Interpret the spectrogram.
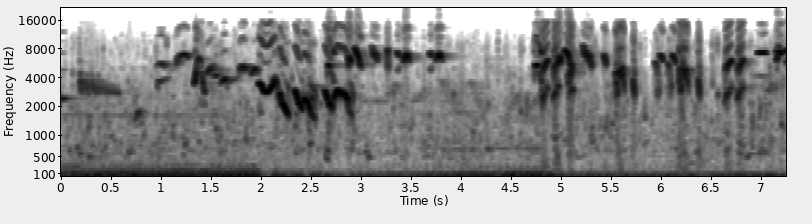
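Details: Orange-headed thrush singing in clear, varied bursts: looping whistled phrases that rise and fall, mixed with quick scratchy notes. The phrases come in two main runs with a steady low rumble beneath.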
